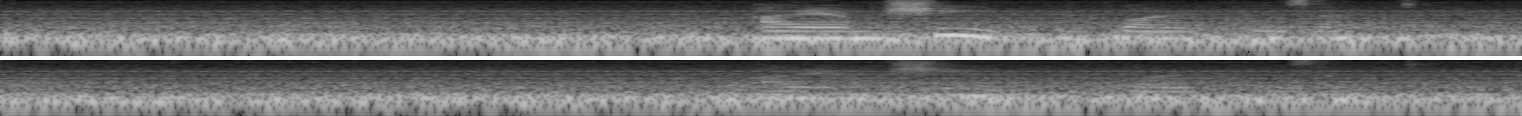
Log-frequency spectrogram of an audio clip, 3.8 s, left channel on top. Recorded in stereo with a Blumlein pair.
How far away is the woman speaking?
About 0.9 m.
